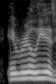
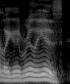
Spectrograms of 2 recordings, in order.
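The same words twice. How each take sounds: First: "really" hit higher and louder, falling at the end; emphatic repeat. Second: Said in the usual way. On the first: Real, not acted. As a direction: repeat it, punching "really" loud and high.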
